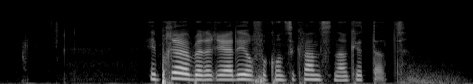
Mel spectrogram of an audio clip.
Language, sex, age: Norwegian, female, 23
